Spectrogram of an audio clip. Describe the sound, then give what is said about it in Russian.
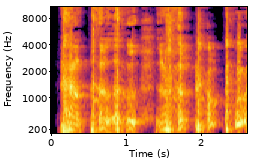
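A man's harsh, hacking cough rings out in a run of rough, rasping bursts. They come in quick uneven succession and stay loud throughout. “Раздался надрывный кашель Николая.”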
